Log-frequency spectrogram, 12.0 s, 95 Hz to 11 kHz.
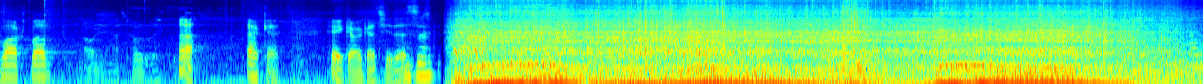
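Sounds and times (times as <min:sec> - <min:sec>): diesel engine under load: 0:04.4 - 0:12.0
steel wheels crushing debris: 0:04.5 - 0:12.0.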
